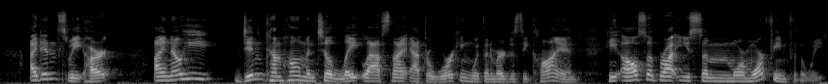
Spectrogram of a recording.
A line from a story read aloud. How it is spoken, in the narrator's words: she answered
